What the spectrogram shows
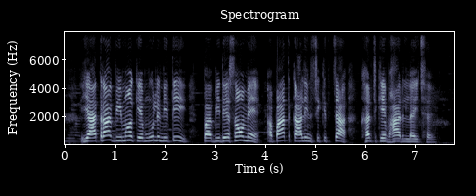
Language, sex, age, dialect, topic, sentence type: Maithili, female, 51-55, Angika, banking, statement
